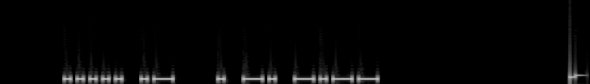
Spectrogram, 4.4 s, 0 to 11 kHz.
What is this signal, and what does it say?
Morse code, heard as a keyed tone, about 25 wpm, 700 Hz. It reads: 5A ENY
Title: Field Day Exchanges - 25wpm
